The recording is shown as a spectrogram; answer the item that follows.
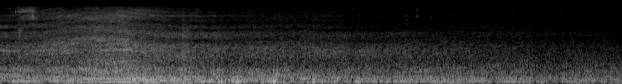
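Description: A motor vehicle passing on the street, its low engine hum and tyre noise swelling about a second in and then slowly fading.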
